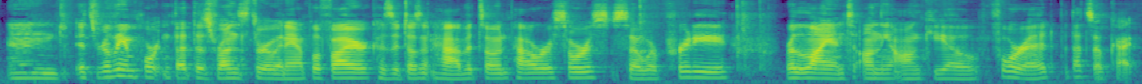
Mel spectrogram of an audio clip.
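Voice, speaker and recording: A woman's voice: sits low, fairly even intonation, moderate pace, fairly bright tone. A woman giving a casual, chatty hands-on tutorial, informally thinking aloud as she goes. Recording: echoey room, faint background noise.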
